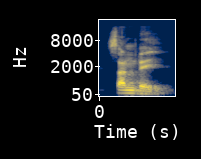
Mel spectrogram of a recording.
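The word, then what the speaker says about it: Sunday: বেশিরভাগ ক্ষেত্রে হয় তো আবারো বলছি যে সঠিক উচ্চারণটা হওয়া উচিত সানডেই সানডে বললেও চলবে তারপরেরটা তিন নাম্বার হচ্ছে মানডে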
